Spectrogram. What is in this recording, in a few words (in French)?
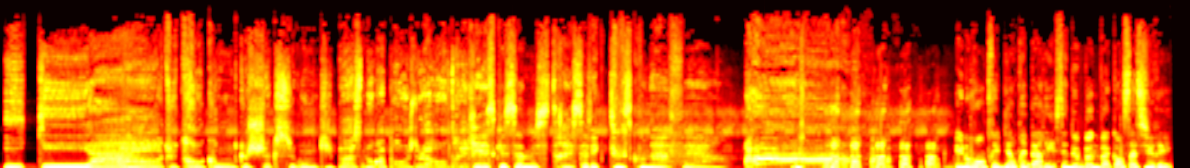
radio version courte; IKEA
